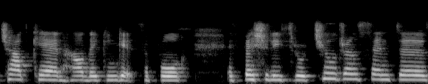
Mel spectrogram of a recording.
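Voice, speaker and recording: With a Bulgarian accent, a woman speaks at a fairly high pitch. Her intonation is fairly even, and the background is quiet. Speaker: council community support officer. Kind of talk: online meeting presentation. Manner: hesitant, many fillers.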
